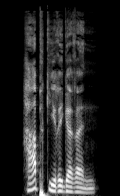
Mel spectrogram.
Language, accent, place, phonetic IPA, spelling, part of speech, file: German, Germany, Berlin, [ˈhaːpˌɡiːʁɪɡəʁən], habgierigeren, adjective, De-habgierigeren.ogg
- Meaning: inflection of habgierig: 1. strong genitive masculine/neuter singular comparative degree 2. weak/mixed genitive/dative all-gender singular comparative degree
